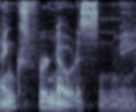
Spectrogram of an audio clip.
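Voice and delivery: downtrodden, dejected, ignored-sounding donkey voice. Naming a favorite character, the speaker does an Eeyore impression. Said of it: "that's a good impersonation".

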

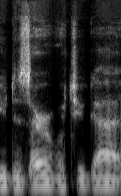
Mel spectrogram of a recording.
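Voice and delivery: mock whispering. Retelling a movie scene where someone gets next to a victim: imitating someone whispering. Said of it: "starts whispering".

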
